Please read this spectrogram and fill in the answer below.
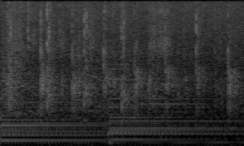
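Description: Church keyboard playing sustained chords, moving to a new chord about a second in, the notes slowly fading.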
